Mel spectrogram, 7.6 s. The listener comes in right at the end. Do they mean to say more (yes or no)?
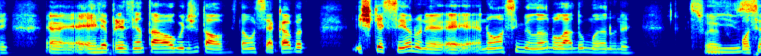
yes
